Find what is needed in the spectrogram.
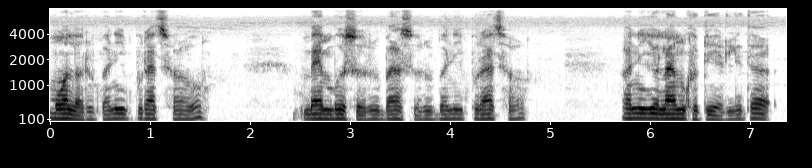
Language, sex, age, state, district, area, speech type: Nepali, male, 45-60, West Bengal, Darjeeling, rural, spontaneous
